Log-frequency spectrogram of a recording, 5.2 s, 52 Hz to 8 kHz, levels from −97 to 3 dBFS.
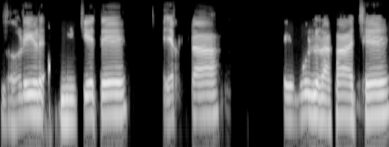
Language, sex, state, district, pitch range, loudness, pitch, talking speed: Bengali, male, West Bengal, Malda, 140-160 Hz, -15 LUFS, 155 Hz, 70 wpm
